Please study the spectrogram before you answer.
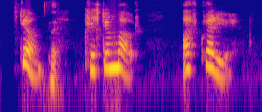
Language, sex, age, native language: Icelandic, female, 9, Icelandic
